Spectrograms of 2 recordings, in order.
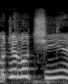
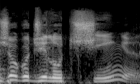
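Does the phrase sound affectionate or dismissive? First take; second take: affectionate; dismissive. First: The phrase is said in a warm, affectionate tone. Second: The phrase is said in a dismissive, belittling tone. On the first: The games are spoken of with fondness. "com todo carinho" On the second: The games are looked down on. "daí é depreciativo"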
